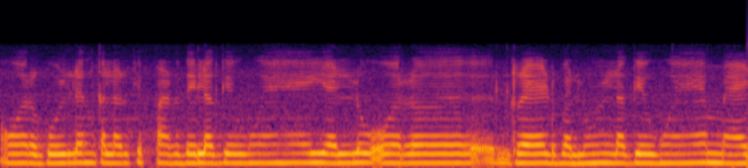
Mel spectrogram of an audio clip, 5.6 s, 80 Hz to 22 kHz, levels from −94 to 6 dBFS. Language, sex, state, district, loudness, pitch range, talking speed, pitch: Hindi, female, Bihar, Saran, -14 LUFS, 210-215 Hz, 180 wpm, 210 Hz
